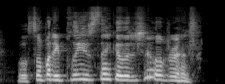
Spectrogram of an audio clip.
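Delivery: very high, very loud, shrill, sarcastic mock alarm. Joking about car buyers losing dealerships: mock concern, sarcastic.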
